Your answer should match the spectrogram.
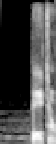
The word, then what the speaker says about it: Balter: for the environmental storytelling Balter rhymes with Walter you're not wrong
